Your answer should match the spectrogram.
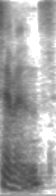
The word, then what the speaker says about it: Timmons: I'm pretty sure it's Timmons. – I always want to say Timones, like Timon and Pumbaa. But there's two M's there.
